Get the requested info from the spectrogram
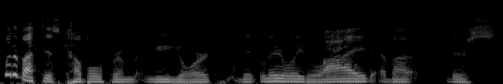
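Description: A male sports radio host chats casually and tells stories. His voice sits in a middle pitch and has a warm, mellow tone. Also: lively intonation, normal speed, no echo. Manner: conversational, storytelling.

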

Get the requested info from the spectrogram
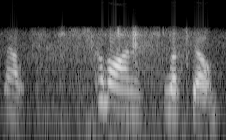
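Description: A woman plays a young princess detective in a radio drama. She is earnest, determined and insistent, with a very high-pitched voice on thin, phone-like audio. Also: lively intonation, slow pace, a little hiss or hum. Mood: urgent, insistent. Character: determined young princess turned amateur sleuth. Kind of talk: radio play acting.

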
